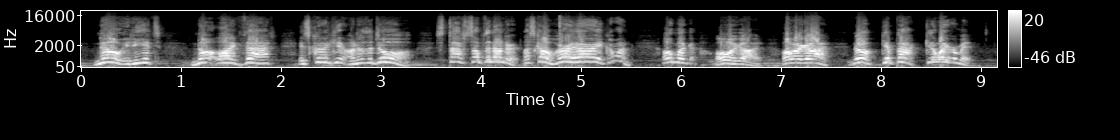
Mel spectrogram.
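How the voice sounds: A man puts on a character voice at an extremely high pitch and a fairly quick pace.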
